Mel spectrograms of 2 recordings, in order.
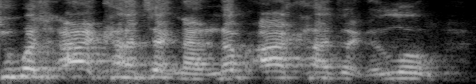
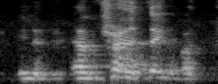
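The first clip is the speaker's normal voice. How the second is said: normal talking voice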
